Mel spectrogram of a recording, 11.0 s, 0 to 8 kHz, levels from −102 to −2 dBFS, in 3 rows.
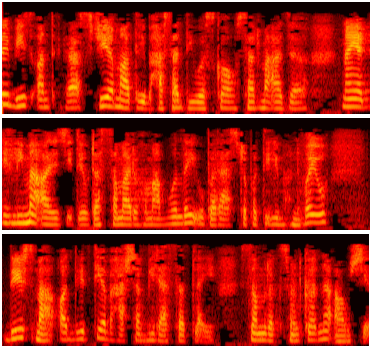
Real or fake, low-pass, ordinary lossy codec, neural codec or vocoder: fake; 7.2 kHz; MP3, 24 kbps; codec, 16 kHz, 0.5 kbps, X-Codec, WavLM features, trained on Multilingual LibriSpeech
